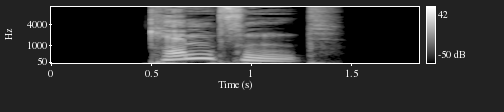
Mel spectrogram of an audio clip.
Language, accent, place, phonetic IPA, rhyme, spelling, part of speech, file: German, Germany, Berlin, [ˈkɛmp͡fn̩t], -ɛmp͡fn̩t, kämpfend, verb, De-kämpfend.ogg
- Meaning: present participle of kämpfen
